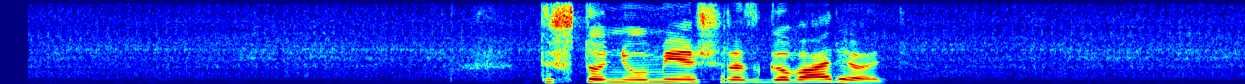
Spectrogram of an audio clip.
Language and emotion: Russian, angry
